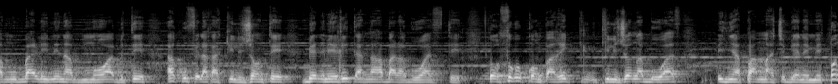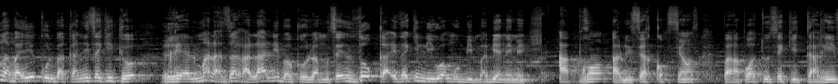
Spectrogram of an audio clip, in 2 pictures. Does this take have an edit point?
yes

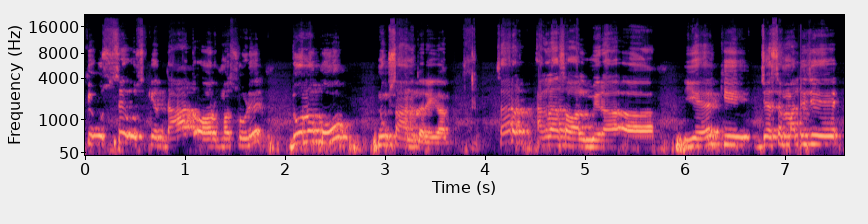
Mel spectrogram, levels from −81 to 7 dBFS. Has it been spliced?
no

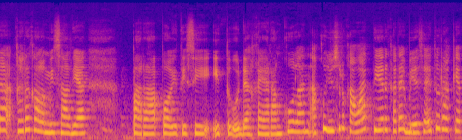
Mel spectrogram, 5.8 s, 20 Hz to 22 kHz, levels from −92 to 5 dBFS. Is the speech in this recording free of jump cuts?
yes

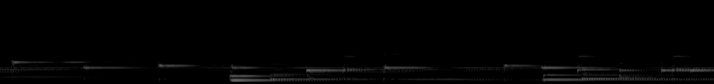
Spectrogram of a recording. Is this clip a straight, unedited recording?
yes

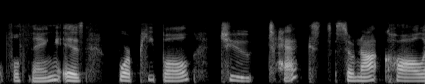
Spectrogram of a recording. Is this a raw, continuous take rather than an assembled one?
yes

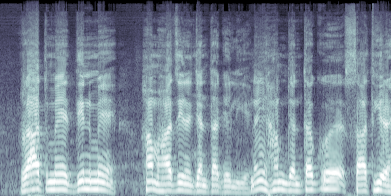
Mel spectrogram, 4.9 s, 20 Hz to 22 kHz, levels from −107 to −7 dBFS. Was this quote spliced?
yes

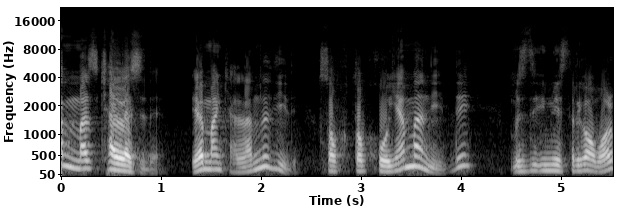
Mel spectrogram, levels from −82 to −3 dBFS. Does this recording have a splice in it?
no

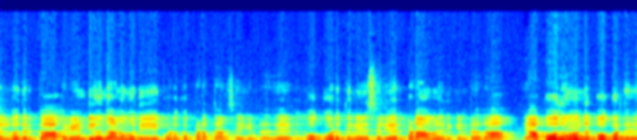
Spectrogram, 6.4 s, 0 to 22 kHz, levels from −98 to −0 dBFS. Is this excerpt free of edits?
no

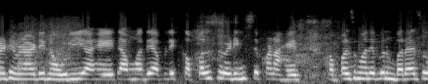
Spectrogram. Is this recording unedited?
yes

